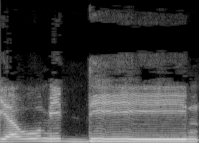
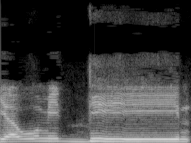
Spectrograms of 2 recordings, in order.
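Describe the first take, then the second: The two takes are said the same way.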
